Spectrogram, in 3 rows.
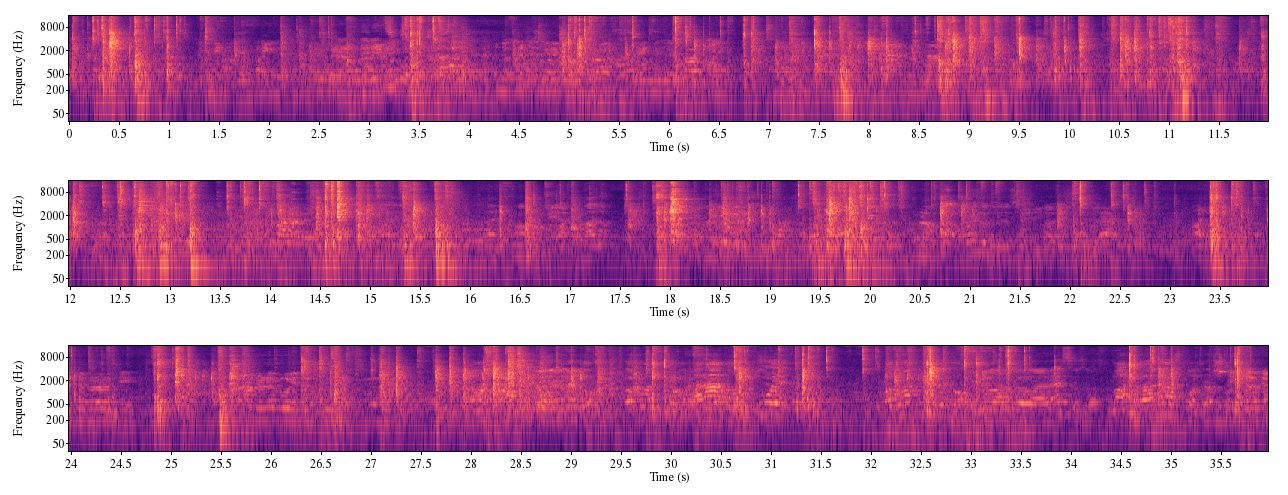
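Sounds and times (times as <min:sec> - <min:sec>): foosball ball clacks: 0:00.0 - 0:35.9
indistinct talk: 0:00.0 - 0:35.9.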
